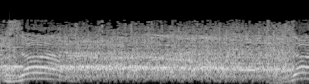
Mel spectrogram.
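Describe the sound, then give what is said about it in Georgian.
Whistling and applause fill a parliament chamber, a loud, continuous wash of crowd noise with shrill whistles and shouts rising above the clapping. “ამის შესახებ სტუენის და აპლოდისმენტების ფონზე გამოაცხადა პარლამენტის თავმჯდომარე ლიტვინი.”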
